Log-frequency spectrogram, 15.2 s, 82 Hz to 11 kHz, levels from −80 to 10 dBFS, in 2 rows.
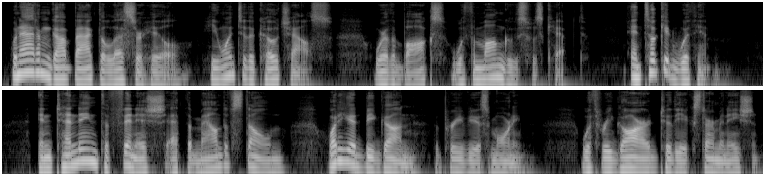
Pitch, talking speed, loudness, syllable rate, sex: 105 Hz, 180 wpm, -22 LUFS, 5.2 syllables/s, male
